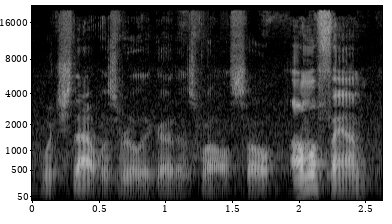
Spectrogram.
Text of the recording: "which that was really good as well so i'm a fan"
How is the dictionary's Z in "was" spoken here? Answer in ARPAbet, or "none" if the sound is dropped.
Z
